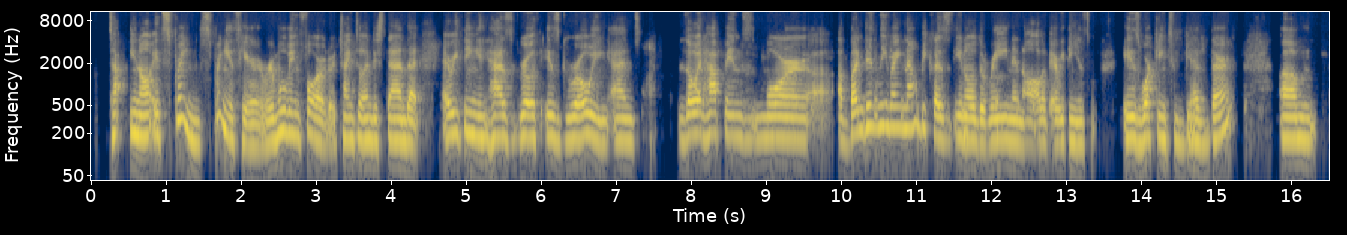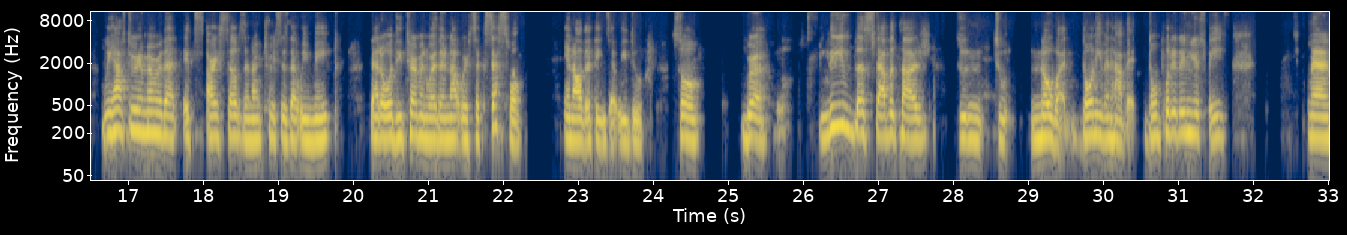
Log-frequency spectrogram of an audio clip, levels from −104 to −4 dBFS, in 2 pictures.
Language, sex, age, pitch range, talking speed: English, female, 30-49, 160-195 Hz, 165 wpm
